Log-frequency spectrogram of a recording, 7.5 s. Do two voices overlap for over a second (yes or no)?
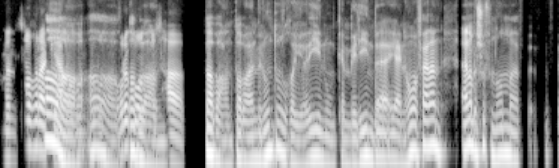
yes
